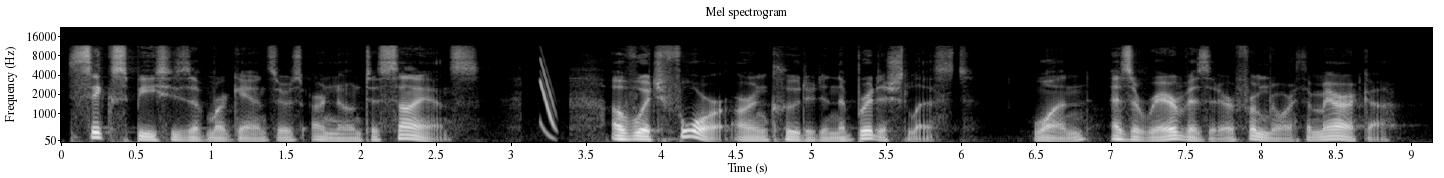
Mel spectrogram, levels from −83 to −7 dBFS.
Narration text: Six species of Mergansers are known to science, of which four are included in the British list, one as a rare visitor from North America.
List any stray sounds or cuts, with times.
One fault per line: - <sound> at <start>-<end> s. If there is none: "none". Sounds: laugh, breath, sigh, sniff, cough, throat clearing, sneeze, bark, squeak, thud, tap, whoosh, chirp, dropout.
- chirp at 3.2-3.3 s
